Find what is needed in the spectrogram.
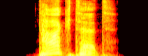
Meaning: inflection of tagen: 1. second-person plural preterite 2. second-person plural subjunctive II
- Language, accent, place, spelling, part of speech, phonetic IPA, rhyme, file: German, Germany, Berlin, tagtet, verb, [ˈtaːktət], -aːktət, De-tagtet.ogg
